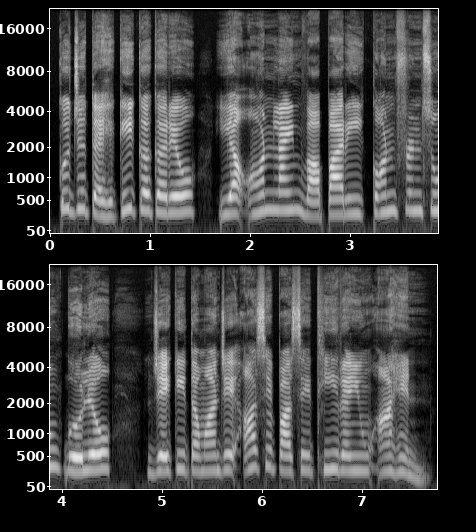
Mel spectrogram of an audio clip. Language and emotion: Sindhi, neutral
